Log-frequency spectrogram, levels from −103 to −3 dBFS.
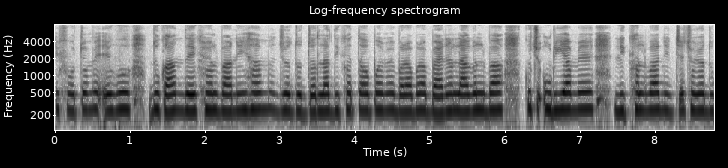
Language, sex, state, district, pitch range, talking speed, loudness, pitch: Bhojpuri, female, Uttar Pradesh, Gorakhpur, 235-250 Hz, 190 wpm, -16 LUFS, 245 Hz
